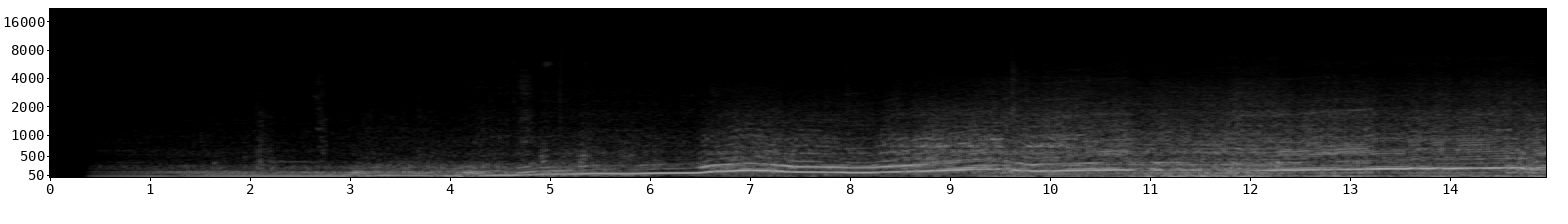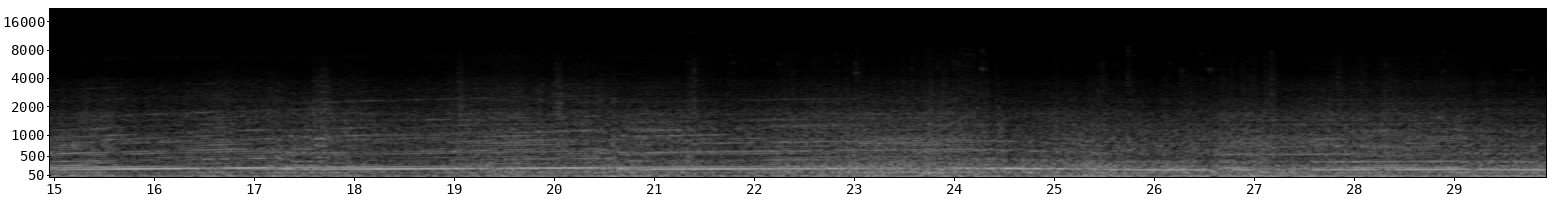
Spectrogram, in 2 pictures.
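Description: Renault Clio Sport rally car's engine heard from inside the cabin: a low rumble for the first few seconds, then revs rising and dropping twice as it pulls up through the gears, then running at steady high revs.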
